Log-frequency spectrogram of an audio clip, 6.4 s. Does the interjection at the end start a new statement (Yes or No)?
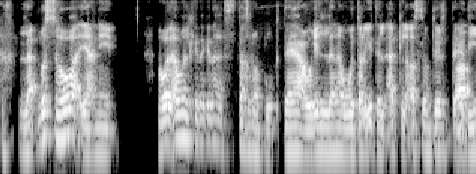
Yes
